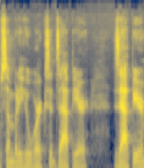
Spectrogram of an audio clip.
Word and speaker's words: Zapier: who works at zapier zapier makes you happier that's the pronunciation that is correct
